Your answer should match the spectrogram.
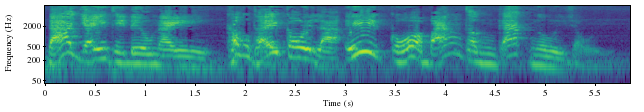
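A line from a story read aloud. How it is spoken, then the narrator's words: Laughing heartily. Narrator (Vietnamese): Lam đại tướng quân cười phá lên ha hả nói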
